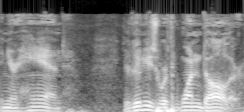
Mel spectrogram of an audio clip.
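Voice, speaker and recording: At a very fast pace, a man talks at a medium pitch with ordinary pitch variation. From Newfoundland and Labrador, Canada. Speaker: witness at a public inquiry. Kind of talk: testimony.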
